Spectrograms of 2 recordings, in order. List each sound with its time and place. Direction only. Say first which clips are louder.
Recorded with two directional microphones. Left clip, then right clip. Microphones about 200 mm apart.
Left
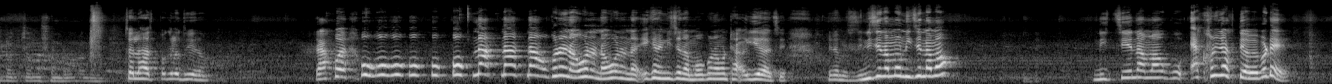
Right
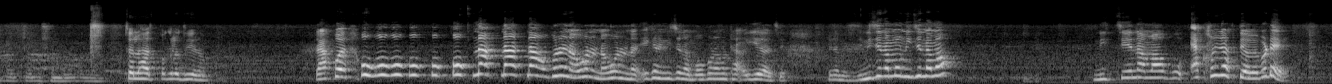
1.3 s a child's voice: left 1 dB; 10° left (ahead or behind)
3.2 s a child's voice: even; 5° left (ahead or behind)
5.5 s a woman's voice: left 5 dB; 30° left (ahead or behind)
10.9 s a woman's voice: left 4 dB; 25° left (ahead or behind)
